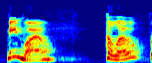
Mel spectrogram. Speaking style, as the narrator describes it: Brenna said nervously

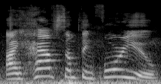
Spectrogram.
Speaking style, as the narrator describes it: she shouted

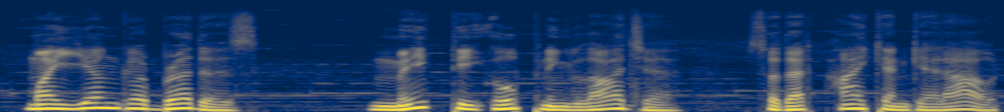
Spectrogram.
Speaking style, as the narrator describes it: cried Manabozho

